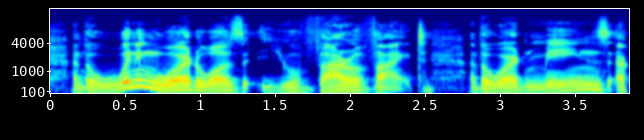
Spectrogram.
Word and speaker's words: Uvarovite: Am I pronouncing the word correctly? Uvarovite. Yes. Uvarovite.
